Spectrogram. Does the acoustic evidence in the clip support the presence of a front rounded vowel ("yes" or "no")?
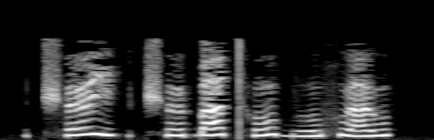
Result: yes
